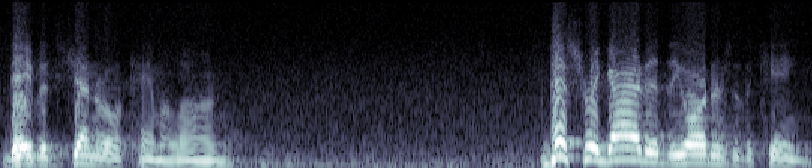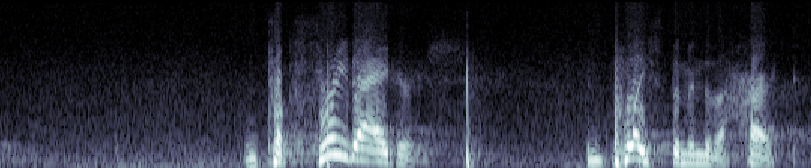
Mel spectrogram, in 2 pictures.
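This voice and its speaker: A man preaching an evangelistic sermon, telling the story dramatically and dropping from loud to hushed. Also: on the high side, very animated, slow pace, long pauses. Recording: tinny lo-fi echoey hall.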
